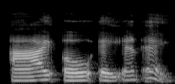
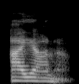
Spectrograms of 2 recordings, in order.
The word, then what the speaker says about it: Ioana: they just see that they might assume that it's Ayana. I thought it was that at first, but when she said her name, so now, because on Zoom, people call her Ayana so much, she has it like how you pronounce her name, Ioana.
